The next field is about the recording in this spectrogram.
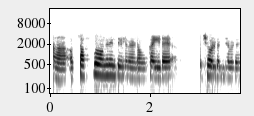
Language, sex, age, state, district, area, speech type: Malayalam, female, 18-30, Kerala, Idukki, rural, conversation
